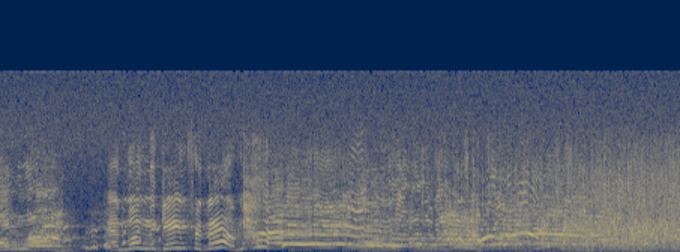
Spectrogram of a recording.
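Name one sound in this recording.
A young woman sings.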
